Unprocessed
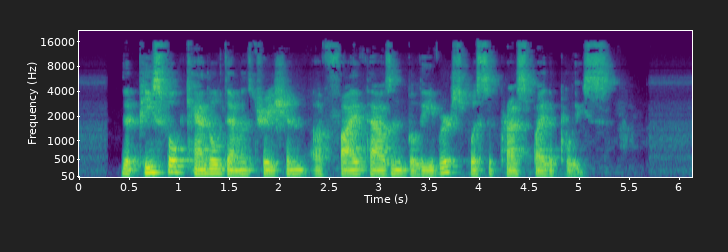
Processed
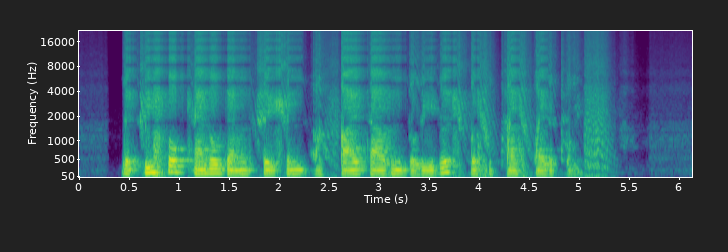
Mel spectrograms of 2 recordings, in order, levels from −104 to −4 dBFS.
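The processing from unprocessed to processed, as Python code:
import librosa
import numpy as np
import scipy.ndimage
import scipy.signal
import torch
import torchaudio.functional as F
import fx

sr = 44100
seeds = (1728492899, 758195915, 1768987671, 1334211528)

y = fx.sample_hold(x, sr, seeds[0], rate_hz=5500.0, jitter_pct=20)
y = fx.env_flanger(y, sr, rest_ms=10.1, full_db=-16.0)
y = y * 10.0 ** (1.5 / 20.0)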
